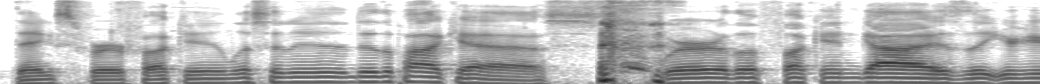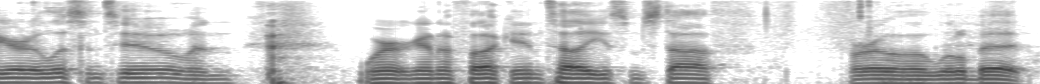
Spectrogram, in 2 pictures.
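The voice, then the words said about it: Sad, flat-sounding delivery. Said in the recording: “Why do you sound so sad? Why do you sound so sad”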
